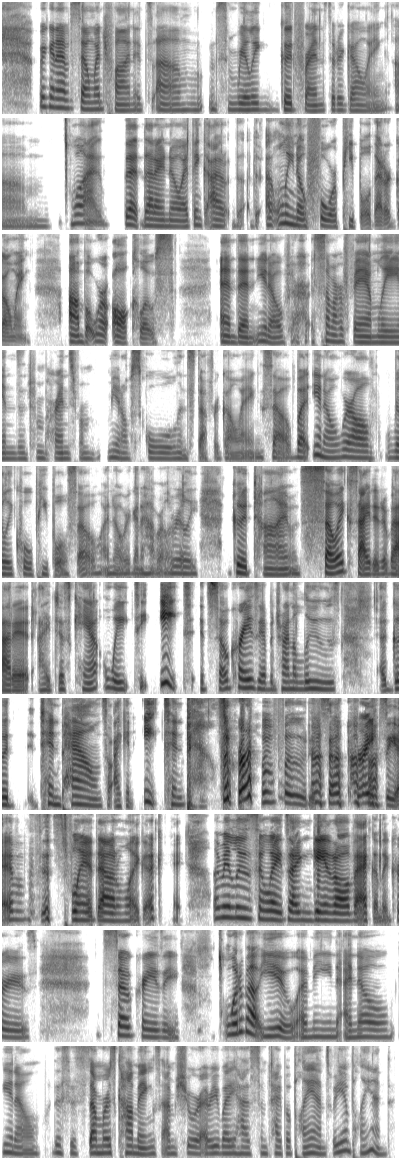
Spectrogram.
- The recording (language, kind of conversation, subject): English, unstructured, What are you most looking forward to this month, and how will you slow down, savor, and share it?
- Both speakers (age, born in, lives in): 30-34, United States, United States; 50-54, United States, United States
- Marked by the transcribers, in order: stressed: "eat!"; stressed: "eat"; laughing while speaking: "pounds worth of food. It's … I'm like, Okay"; laugh; stressed: "crazy"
